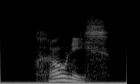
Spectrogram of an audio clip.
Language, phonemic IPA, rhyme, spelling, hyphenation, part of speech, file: Dutch, /ˈxroː.nis/, -oːnis, chronisch, chro‧nisch, adjective, Nl-chronisch.ogg
- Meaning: chronic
